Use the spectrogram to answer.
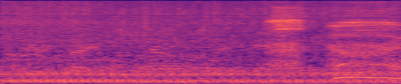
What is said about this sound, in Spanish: Aquí a la izquierda vamos a llegar a Piedras Viejas. Es este caminito de terracería. Ay, ¿sí crees que pasa el carro? Claro, claro.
